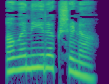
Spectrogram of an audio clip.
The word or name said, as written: ಅವನೀರಕ್ಷಣ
